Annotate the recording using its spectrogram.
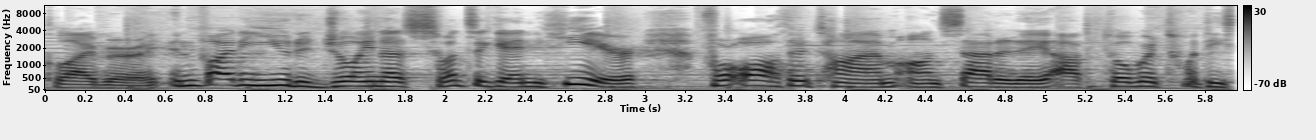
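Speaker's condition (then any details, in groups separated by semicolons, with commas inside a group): No condition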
